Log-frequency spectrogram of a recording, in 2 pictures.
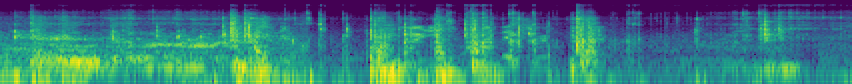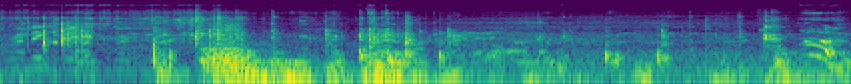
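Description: Skateboards on concrete: sharp clacks and knocks of boards throughout, and a rumble of wheels rolling from about six and a half to eight seconds in, with people's voices under them.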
